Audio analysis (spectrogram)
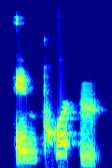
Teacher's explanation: The tongue goes up and makes a stop T at the end.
